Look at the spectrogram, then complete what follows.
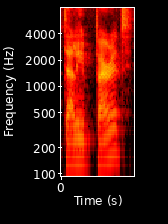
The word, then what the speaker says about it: Delibird: It's pronounced Delibird, like Delivered.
